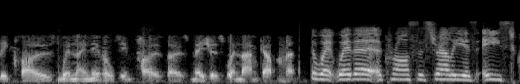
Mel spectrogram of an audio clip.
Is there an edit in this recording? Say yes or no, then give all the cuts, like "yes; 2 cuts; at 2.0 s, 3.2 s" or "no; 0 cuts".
yes; 3 cuts; at 1.1 s, 2.5 s, 3.1 s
